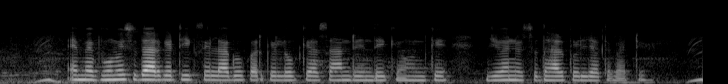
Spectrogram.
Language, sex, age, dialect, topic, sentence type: Bhojpuri, male, 18-24, Northern, agriculture, statement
